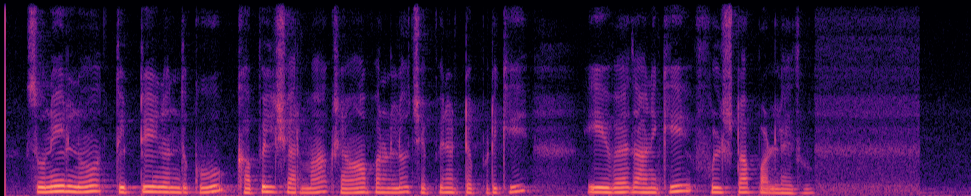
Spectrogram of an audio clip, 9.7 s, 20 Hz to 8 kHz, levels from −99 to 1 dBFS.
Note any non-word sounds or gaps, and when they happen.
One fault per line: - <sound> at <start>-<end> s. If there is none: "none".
none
